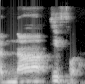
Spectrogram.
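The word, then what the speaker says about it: knife: यही बोलता है कि अगर के के बगल में एन आ जाए तो के हो जाता है साइलेंट। तो के साइलेंट होने के बाद बच गया एन। तो एन का उच्चारण के तो साइलेंट ही है। एन का उच्चारण न से और आई एफ ई। तो ये क्या हो जाएगा? ना इफ।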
